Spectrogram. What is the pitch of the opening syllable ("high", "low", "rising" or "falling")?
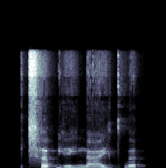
high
